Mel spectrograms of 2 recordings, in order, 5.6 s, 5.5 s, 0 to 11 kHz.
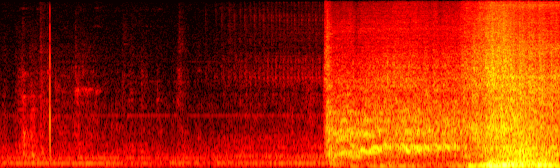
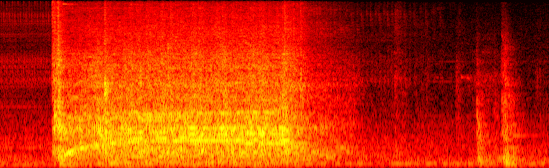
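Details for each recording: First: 1979 Corvette C3, L82 V8, 4-speed manual, sat 20 years, first start on starting fluid and 20-year-old gas, transmission fluid in cylinders: sudden catch then ragged, uneven running with unsteady revs and heavy smoke; carburetor rebuild expected to fix idle. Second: 1979 Corvette C3 L82 engine, sat 20 years, spark plugs out and ignition disconnected, cranked to pump transmission fluid out of the cylinders: starter spins the engine fast and even for about two seconds, no binding; turns freely.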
